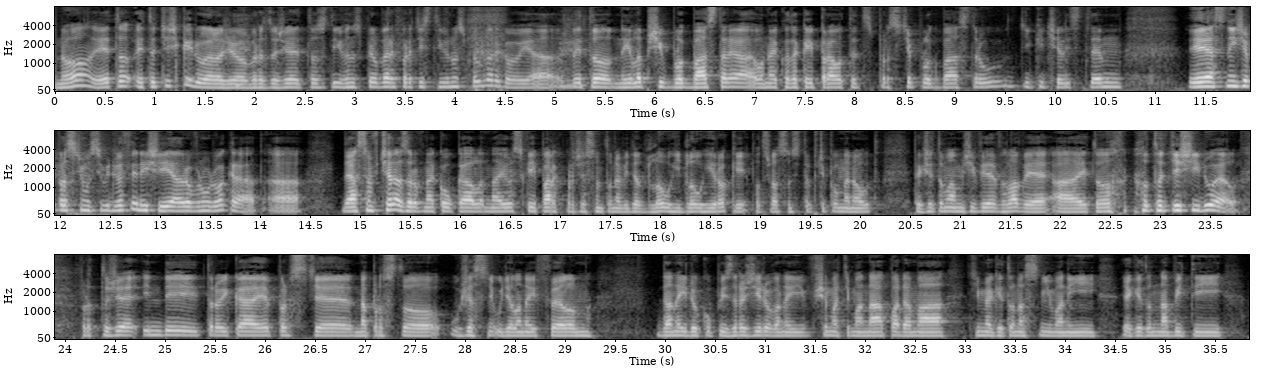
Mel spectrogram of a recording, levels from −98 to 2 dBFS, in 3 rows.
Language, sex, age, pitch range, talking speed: Czech, male, 20-39, 130-145 Hz, 170 wpm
